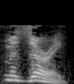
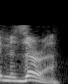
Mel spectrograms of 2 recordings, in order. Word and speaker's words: Missouri: What's it end with? Because they'll say Missouri. Yeah, I like... An I. It ends with an I. They'll end it with an A in the pronunciation. Yeah. Missouri.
